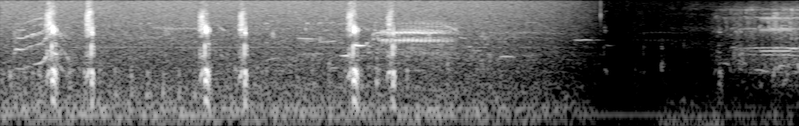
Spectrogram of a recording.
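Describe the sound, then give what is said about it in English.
Northern shoveler ducks giving short, hollow tuk-tuk calls in paired bursts, three pairs spaced about a second apart, over a soft outdoor hiss, then the background drops away. “This is the northern shoveler.”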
